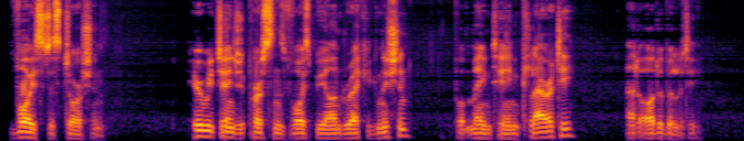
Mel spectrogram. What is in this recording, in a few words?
voice distortion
